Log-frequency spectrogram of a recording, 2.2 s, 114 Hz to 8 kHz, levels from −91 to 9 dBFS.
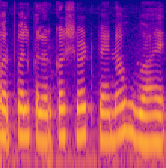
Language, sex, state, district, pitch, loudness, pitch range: Hindi, female, Uttar Pradesh, Budaun, 250 Hz, -13 LUFS, 230-255 Hz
